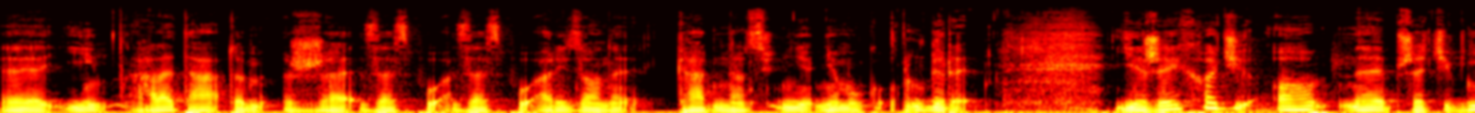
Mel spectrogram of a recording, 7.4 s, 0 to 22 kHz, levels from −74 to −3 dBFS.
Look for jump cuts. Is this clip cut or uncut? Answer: cut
